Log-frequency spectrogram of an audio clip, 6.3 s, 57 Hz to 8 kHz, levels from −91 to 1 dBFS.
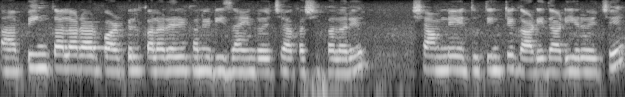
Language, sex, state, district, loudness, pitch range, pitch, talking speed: Bengali, female, West Bengal, Paschim Medinipur, -14 LUFS, 210-230 Hz, 220 Hz, 190 wpm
